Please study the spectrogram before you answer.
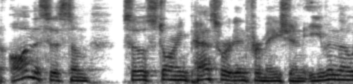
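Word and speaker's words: passwd: file and note that etsy password is spelled p-a-s-s-w-d historically encrypted password information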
